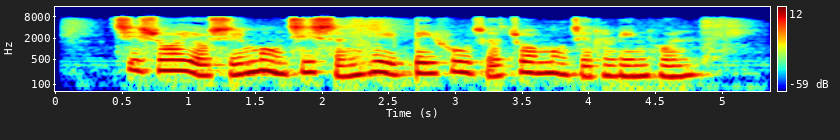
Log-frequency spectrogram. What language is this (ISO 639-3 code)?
zho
